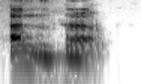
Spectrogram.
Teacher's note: Jadi nun sukun atau tanwin akan dibaca idhar, yaitu idhar adalah dibaca jelas ya, sesuai dengan makhrajnya. Jadi ujung lidah ditempelkan pada gusi ya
